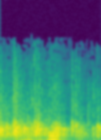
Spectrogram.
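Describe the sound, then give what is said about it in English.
A short burst of dense, steady crowd applause, inserted as a sound effect, with a brief voiced cheer rising out of the clapping partway through. “Yeah, we're going to put a little applause right here.”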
